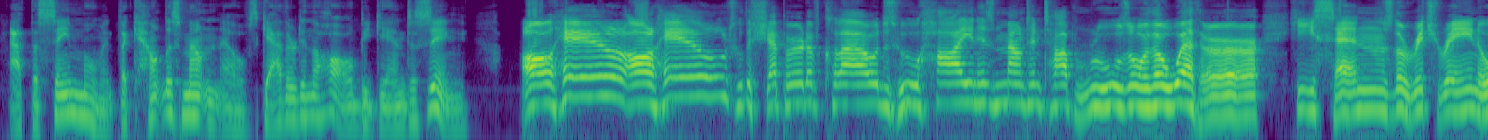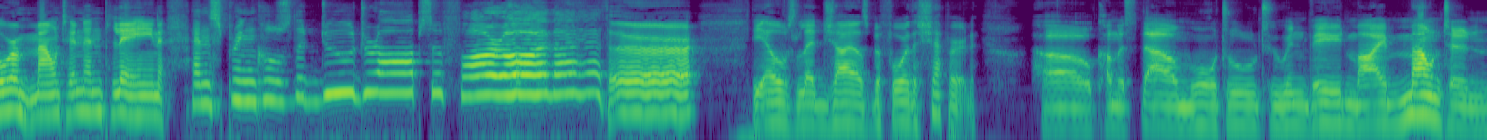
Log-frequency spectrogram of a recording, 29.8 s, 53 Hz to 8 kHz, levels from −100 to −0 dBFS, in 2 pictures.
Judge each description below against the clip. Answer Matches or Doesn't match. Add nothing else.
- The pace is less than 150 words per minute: Matches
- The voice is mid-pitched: Matches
